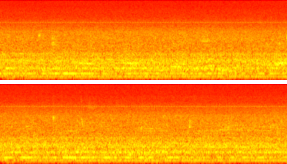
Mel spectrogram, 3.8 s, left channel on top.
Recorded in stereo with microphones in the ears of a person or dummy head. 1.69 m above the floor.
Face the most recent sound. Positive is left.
No sound to turn to.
